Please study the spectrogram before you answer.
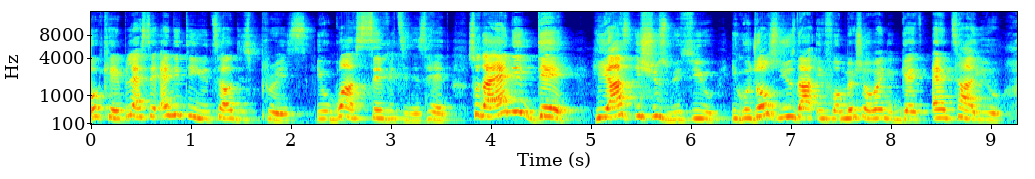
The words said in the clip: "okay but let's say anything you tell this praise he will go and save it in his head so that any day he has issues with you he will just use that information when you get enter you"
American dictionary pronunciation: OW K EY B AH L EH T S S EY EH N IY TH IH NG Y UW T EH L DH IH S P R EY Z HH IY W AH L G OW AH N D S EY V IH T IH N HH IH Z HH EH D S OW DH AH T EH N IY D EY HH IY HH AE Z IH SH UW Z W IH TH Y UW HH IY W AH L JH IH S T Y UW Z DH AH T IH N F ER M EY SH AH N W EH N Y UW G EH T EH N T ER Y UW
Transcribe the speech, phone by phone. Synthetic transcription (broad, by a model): OW K EY B L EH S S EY EH N IY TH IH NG Y UW T EH L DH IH S P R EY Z HH IY W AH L G OW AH N S EY V IH T IH N HH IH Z HH EH D S OW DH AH T EH N IY D EY HH IY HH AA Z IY SH UW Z W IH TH Y UW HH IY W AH JH IH S T Y UW Z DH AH T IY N F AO M EY SH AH N W EH N Y UW G EH T EH N T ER Y UW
